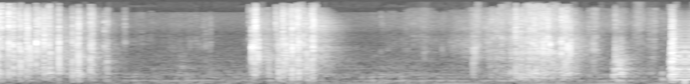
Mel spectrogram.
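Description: Tarot cards are shuffled close by in three bursts of dense, papery riffling separated by quieter pauses, fairly soft overall, with no speech.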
